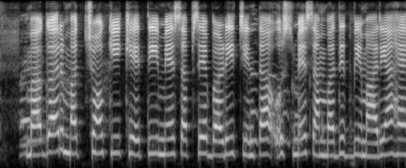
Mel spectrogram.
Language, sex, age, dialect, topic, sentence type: Hindi, female, 56-60, Garhwali, agriculture, statement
